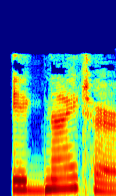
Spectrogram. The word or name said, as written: igniter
